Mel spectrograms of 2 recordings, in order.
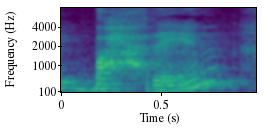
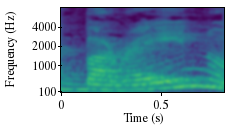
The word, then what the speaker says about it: Bahrain: have heard it as bahrain or bahrain i don't know if i'm sure you didn't pronounce it as bahrain it's not bad and it's not bad there's a hat sound if you're still struggling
